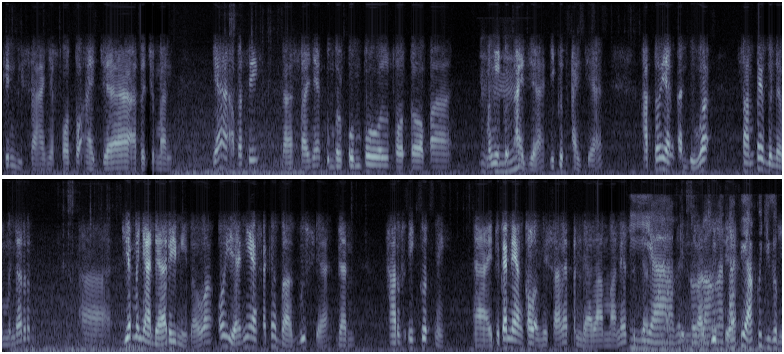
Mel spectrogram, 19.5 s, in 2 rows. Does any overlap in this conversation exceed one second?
Yes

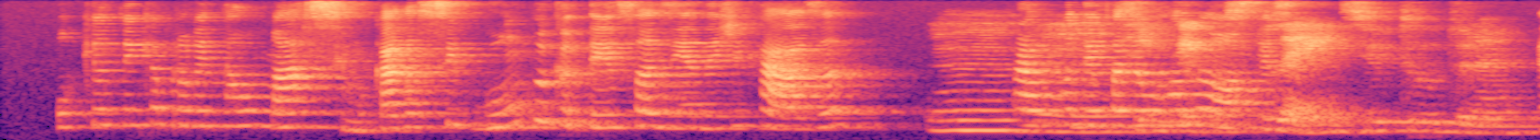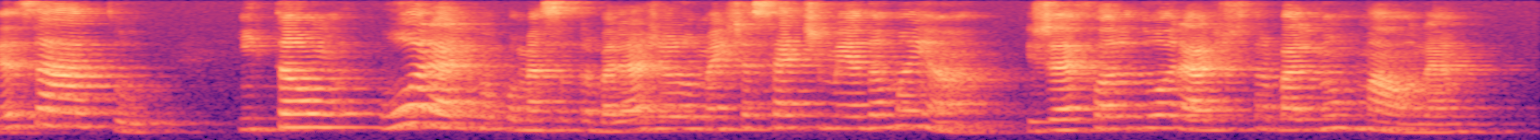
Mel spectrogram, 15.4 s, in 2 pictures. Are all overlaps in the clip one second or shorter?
No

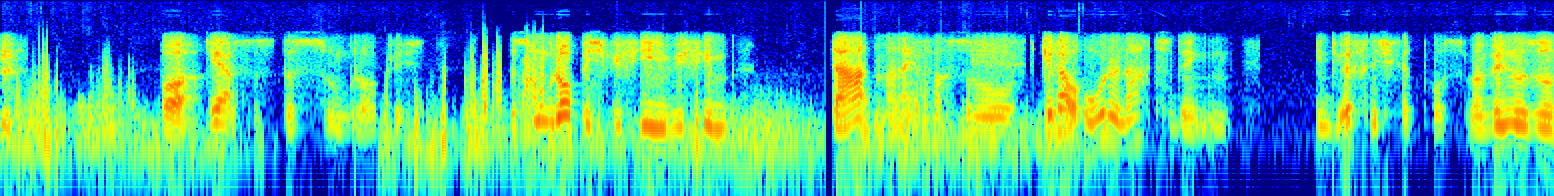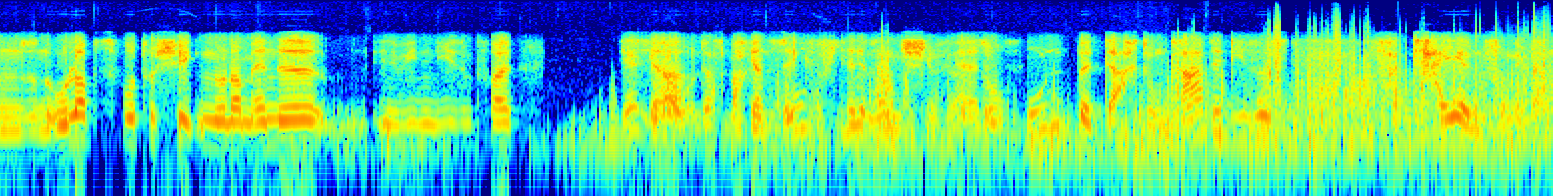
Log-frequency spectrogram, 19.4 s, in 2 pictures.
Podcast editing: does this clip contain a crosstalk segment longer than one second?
Yes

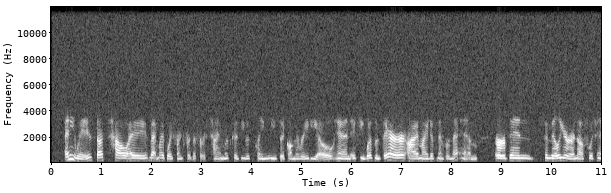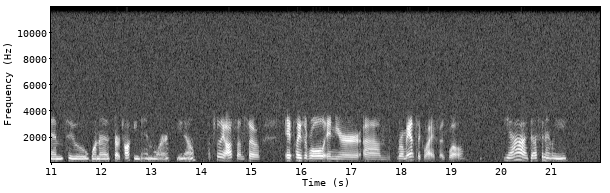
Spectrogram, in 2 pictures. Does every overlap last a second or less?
Yes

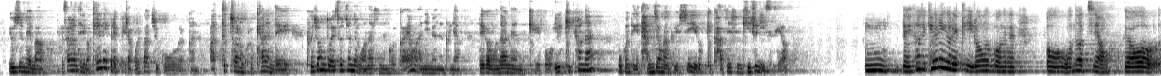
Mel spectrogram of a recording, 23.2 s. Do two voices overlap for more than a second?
No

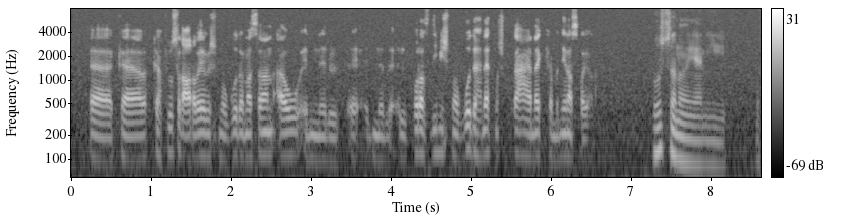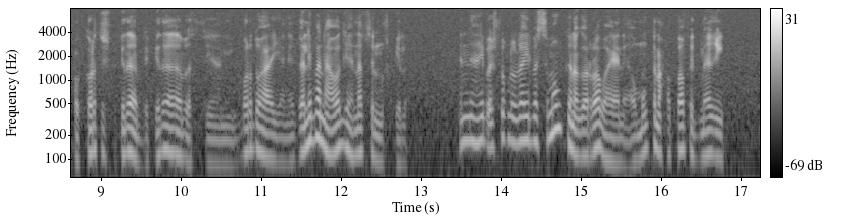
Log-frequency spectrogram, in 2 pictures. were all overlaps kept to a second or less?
Yes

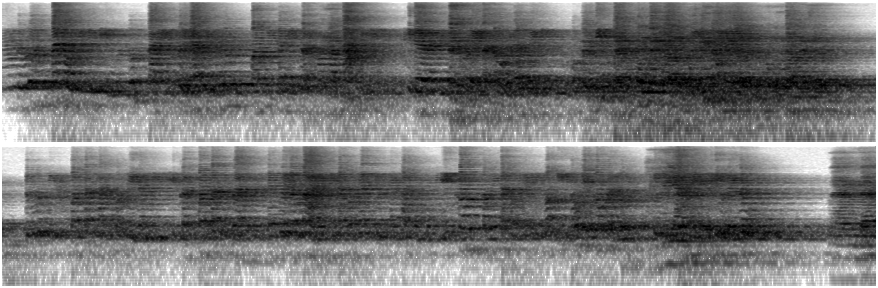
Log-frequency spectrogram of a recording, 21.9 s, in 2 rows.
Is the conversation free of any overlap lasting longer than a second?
No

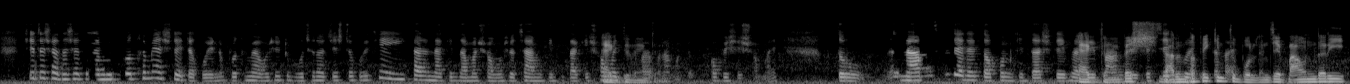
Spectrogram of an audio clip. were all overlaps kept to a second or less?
No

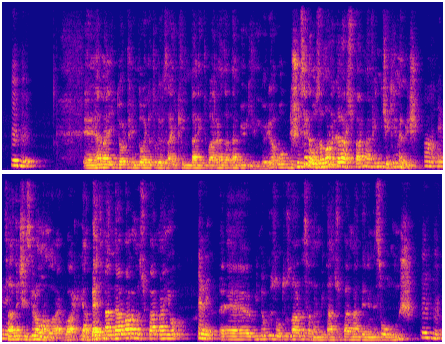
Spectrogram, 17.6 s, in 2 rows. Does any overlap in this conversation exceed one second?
No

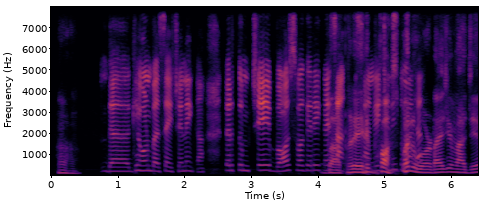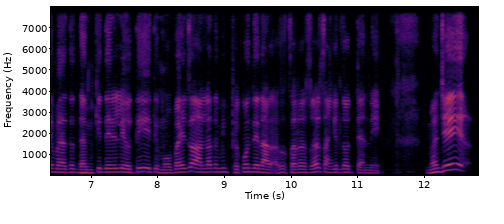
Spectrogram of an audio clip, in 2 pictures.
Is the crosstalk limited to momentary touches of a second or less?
No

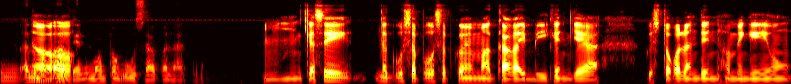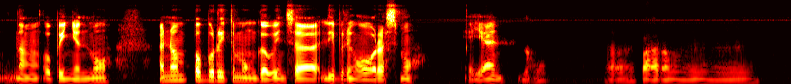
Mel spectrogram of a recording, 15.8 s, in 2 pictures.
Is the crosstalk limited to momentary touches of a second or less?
Yes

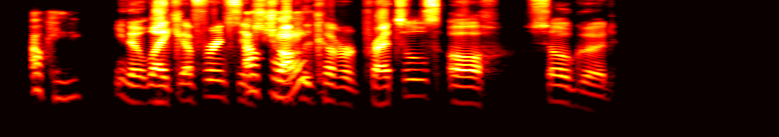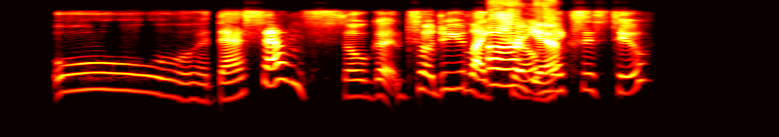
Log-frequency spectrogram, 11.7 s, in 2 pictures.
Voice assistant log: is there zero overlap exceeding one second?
Yes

